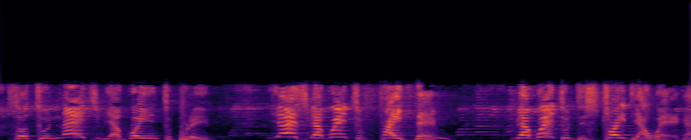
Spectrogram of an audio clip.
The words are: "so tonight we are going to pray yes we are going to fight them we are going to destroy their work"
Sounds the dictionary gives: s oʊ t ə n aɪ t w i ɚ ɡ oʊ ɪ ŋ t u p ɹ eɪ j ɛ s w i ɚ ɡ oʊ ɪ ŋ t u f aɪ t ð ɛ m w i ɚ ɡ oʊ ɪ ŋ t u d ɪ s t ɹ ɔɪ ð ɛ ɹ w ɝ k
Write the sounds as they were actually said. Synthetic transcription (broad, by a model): s oʊ t ə n aɪ t w i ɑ ɡ oʊ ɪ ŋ t u p ɹ eɪ j ɛ s w i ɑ ɡ oʊ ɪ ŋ t u f aɪ t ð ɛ m w i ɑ ɡ oʊ ɪ ŋ t u d ɪ s t ɹ ɔɪ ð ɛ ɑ w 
